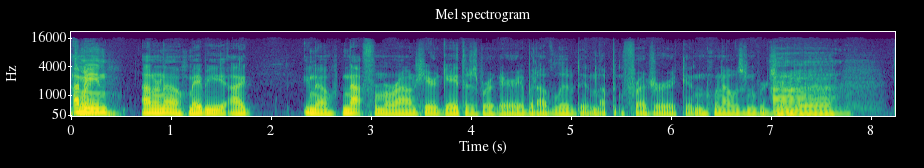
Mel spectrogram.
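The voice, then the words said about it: Country accent with a twang. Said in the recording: “everyone told me I sound country ... you get a little twang ... how'd you get the twang, bro?”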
